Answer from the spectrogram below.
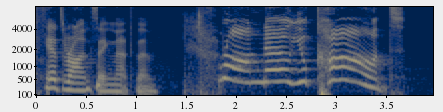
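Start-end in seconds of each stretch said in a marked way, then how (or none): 1.8-3.7 put-on prim English girl voice, very high, stretched out. Doing her best Hermione, telling Ron he can't, in a Hermione impression. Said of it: "That was pretty good".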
